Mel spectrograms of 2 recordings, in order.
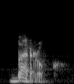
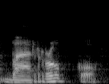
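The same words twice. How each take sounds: First: The stress is not on the middle syllable. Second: The stress is on the middle syllable. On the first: The speaker calls it wrong. "no barroco" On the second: The speaker calls it right. "se pronuncia barroco ... Es grave"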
